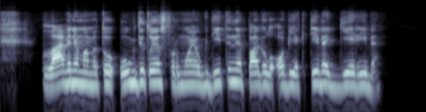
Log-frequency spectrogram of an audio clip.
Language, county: Lithuanian, Vilnius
